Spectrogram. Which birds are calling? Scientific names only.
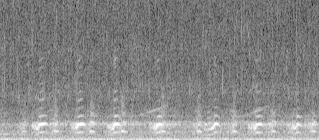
Branta canadensis, Cardinalis cardinalis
